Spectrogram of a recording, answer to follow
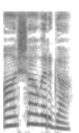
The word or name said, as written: ಆಶಾವರ್ಗ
